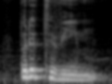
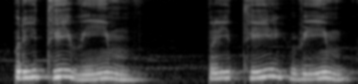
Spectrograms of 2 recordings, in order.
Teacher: थ पर छोटी इ की मात्रा है। छोटी इ की मात्रा जल्दी बोली जाएगी और व पर बड़ी ई की मात्रा है। बड़ी ई की मात्रा थोड़ा लंबी खींच कर बोली जाती है।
